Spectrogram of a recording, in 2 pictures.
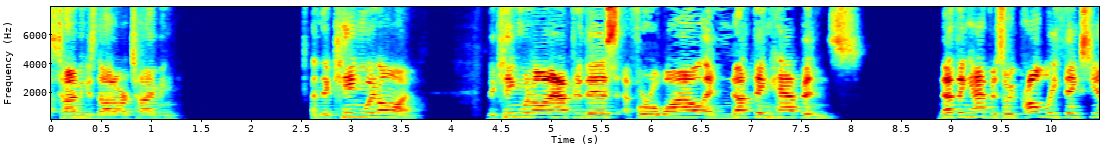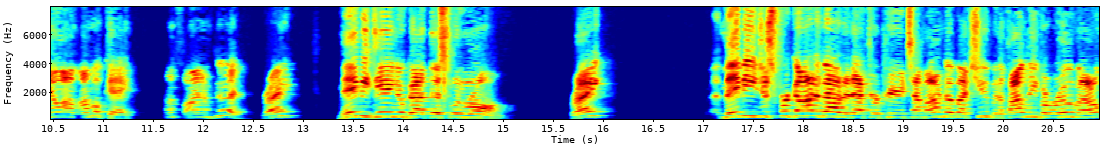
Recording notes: This message was presented on Wednesday August 12, 2020 during our Zoom Student meeting for Baymeadows Baptist Church.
